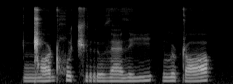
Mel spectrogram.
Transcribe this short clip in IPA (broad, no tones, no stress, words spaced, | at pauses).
ŋ͡ǁɒɖχʷit͡ʃ ruðæði | luʈɒ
